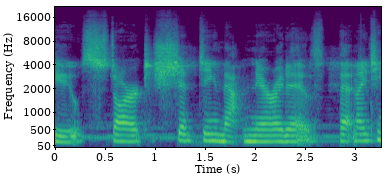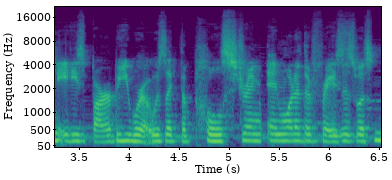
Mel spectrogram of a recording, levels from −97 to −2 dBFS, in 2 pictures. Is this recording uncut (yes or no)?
no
